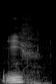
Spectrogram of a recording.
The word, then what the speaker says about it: Ib: Like, I really love Eve, the game Eve, the RPG Maker game Eve, written IB, but I guess pronounced Eve, like VE, because it has like this art gallery stuff where you can just look at artwork.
